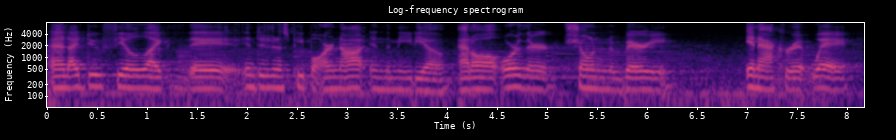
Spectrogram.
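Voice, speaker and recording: A woman from Hawaii explains her project sincerely and in measured words. Clear music plays under her voice. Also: sits low, level tone, long reverb tail. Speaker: video producer.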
